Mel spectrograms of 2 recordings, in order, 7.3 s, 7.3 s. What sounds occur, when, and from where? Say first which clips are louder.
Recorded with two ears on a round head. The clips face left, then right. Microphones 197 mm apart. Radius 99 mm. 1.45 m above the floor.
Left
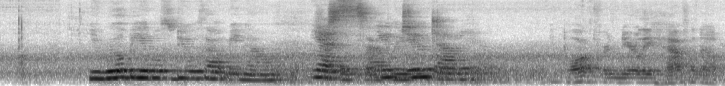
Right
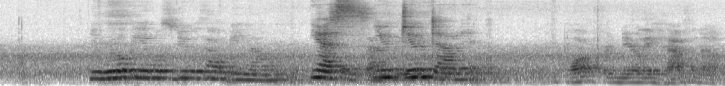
0.9 s a woman speaking: left 3 dB; 55° left (ahead or behind), 2.0 m; by 4.1 s 75° left (ahead or behind), 3.5 m
3.1 s a woman speaking: right 2 dB; 40° right (ahead or behind), 5 m
5.5 s a man speaking: left 1 dB; 60° left (ahead or behind), 3 m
